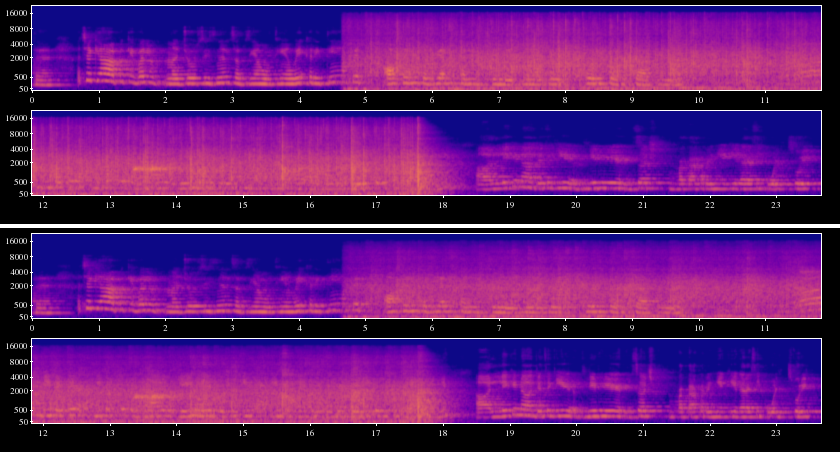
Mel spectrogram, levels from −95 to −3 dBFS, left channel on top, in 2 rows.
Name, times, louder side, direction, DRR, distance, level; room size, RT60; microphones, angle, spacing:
voice 1, 0.0-9.8, left 2 dB, 20° left, 6 dB, 0.3 m, -44 dB
sound 1, 4.6-17.7, left 3 dB, 55° left, 0.9 m, -39 dB
voice 2, 11.5-23.5, right 2 dB, 50° right, 2 dB, 1.0 m, -46 dB
11.0 x 3.9 x 4.4 m, 1.5 s
head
